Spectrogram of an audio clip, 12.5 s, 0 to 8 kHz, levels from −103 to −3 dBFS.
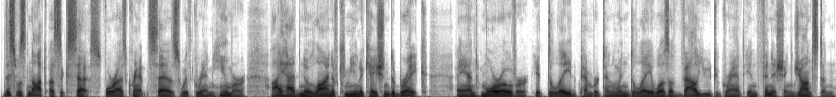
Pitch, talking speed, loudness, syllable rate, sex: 110 Hz, 165 wpm, -18 LUFS, 4.5 syllables/s, male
